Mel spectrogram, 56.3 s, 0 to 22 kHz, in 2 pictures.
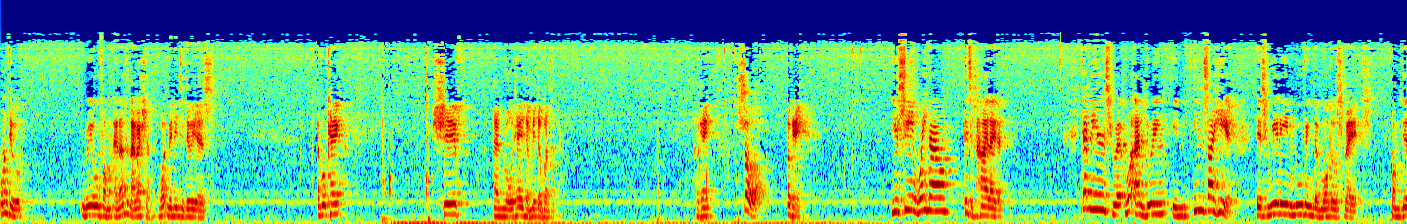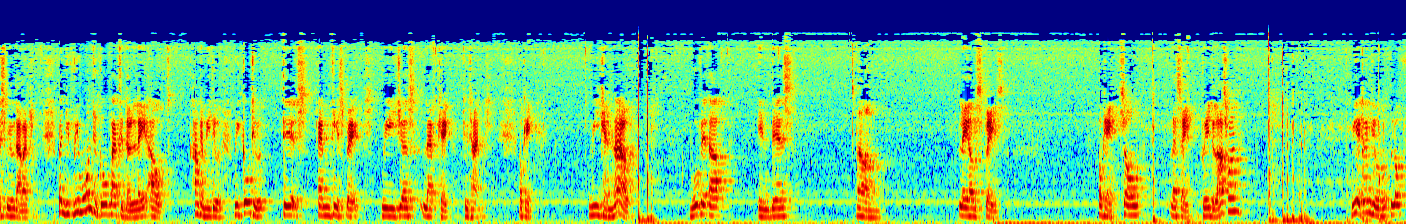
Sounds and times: Speech: 0:00.0 - 0:00.6, 0:01.6 - 0:04.4, 0:06.3 - 0:07.1, 0:08.6 - 0:11.3, 0:13.9 - 0:16.3, 0:17.8 - 0:20.3, 0:21.6 - 0:38.9, 0:39.9 - 0:40.9, 0:41.9 - 0:44.2, 0:45.2 - 0:45.9, 0:47.3 - 0:48.3, 0:50.1 - 0:53.2, 0:55.1 - 0:56.2.

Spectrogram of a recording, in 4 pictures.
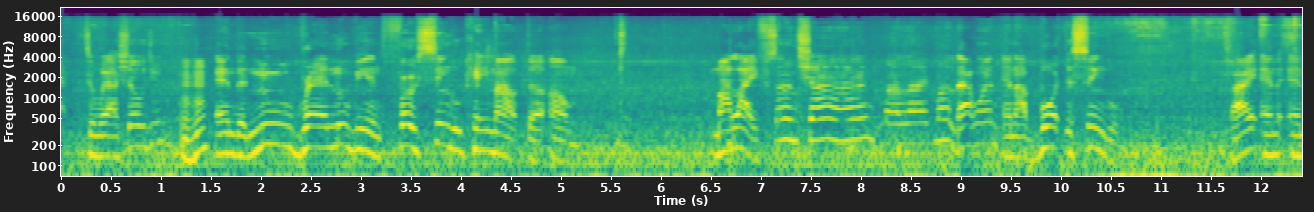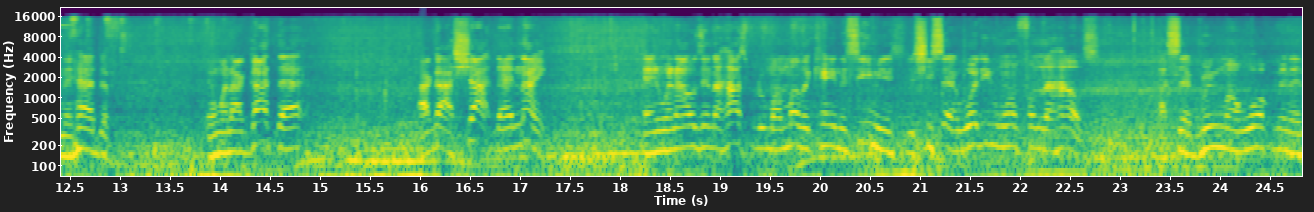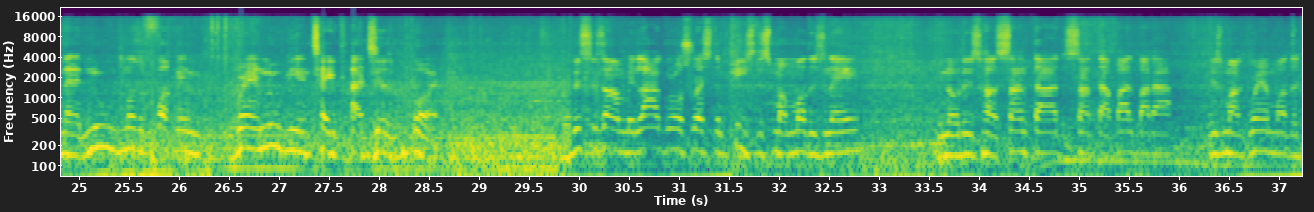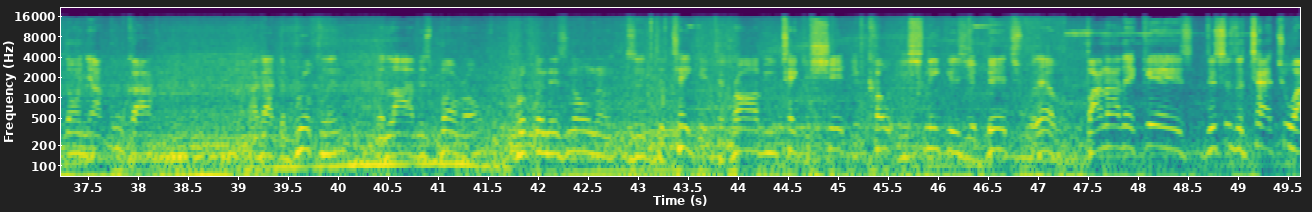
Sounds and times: Speech: 0:00.0 - 0:05.2, 0:06.5 - 0:10.6, 0:11.7 - 0:13.0, 0:16.0 - 0:17.3, 0:18.2 - 0:22.8, 0:29.9 - 0:32.8, 0:33.6 - 0:38.2, 0:39.1 - 0:49.6
Car: 0:00.0 - 0:49.6.

